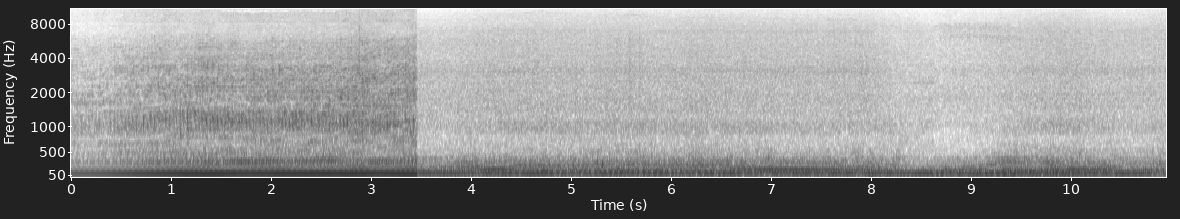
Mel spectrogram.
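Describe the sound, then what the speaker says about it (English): A Toyota Land Cruiser 105 with a turbocharged 1HZ diesel engine crawls uphill off-road, a loud low droning engine that builds for a few seconds, then drops to a steadier rumbling idle-like grind. "Brandon's 105 crawls up with his newly turboed 1XZ, showing us just how much of a difference lockers really make in a four-wheel drive"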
